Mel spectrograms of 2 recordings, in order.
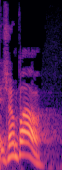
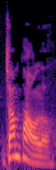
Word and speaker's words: Gianpaolo: Hey, I'm joined by Jean-Paul. Hi. How do you pronounce the name? Gianpaolo. Gianpaolo. Gianpaolo, yes.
